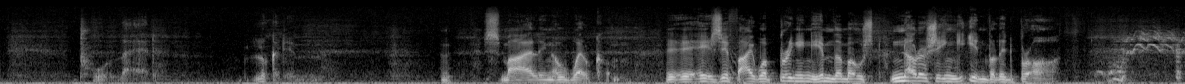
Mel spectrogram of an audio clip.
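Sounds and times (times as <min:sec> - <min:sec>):
speech: 0:00.9 - 0:01.5, 0:02.6 - 0:03.4, 0:04.4 - 0:11.3
horses neighing: 0:10.9 - 0:11.8
horse grunts: 0:11.0 - 0:11.8.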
